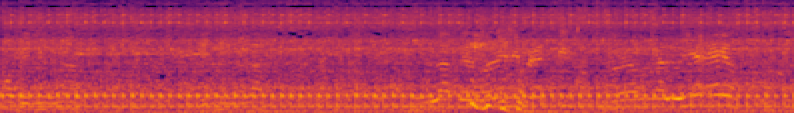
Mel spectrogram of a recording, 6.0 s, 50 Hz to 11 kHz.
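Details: Suzuki F6A engine idling with a steady metallic knock at about three and a half beats per second; the oil pump stopped working, starving the engine and causing the knocking.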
